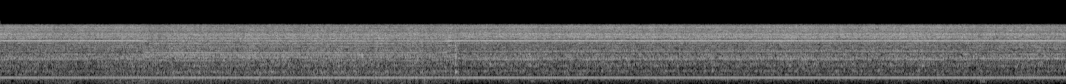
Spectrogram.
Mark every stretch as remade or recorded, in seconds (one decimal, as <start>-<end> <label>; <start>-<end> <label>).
0.0-10.7 recorded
